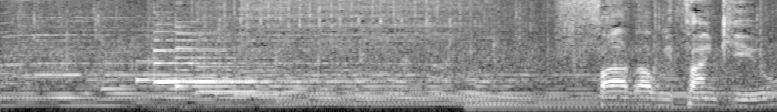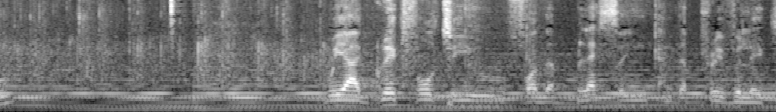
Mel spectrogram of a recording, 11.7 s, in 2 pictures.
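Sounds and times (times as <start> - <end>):
loud audience hand clapping: 0.0 - 10.8
speech: 4.5 - 6.0, 8.3 - 11.6.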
